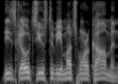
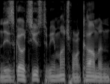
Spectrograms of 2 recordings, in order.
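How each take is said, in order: First: Said in the usual way. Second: A quiet mock-mournful echo; hushed repeat. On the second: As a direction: lower and much softer.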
